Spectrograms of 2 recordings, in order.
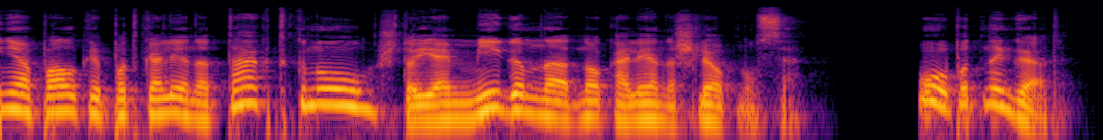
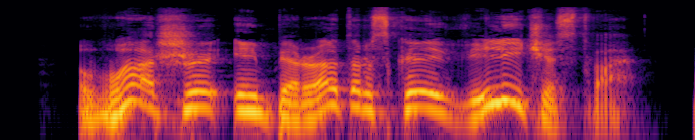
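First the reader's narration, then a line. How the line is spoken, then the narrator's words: Booming, loud. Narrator (Russian): Зычно так, громко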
